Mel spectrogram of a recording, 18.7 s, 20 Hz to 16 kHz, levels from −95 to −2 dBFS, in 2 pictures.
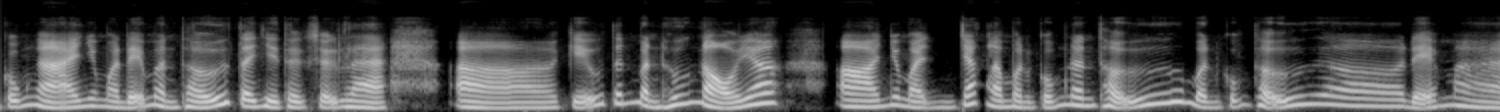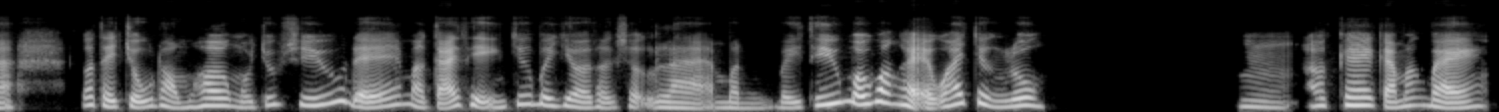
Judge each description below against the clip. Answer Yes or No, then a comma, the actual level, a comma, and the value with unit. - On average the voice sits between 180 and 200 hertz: No, high, 210 Hz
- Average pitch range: No, wide, 5.7 semitones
